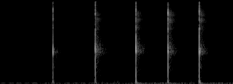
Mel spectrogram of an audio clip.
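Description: Five crisp finger snaps ring out alone, evenly spaced at a moderate, steady rhythm, each one a sharp, bright click.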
